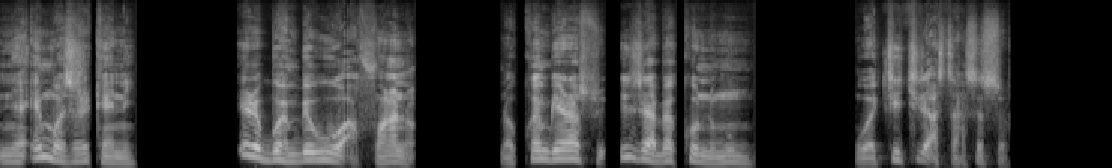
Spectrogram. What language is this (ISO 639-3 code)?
aka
